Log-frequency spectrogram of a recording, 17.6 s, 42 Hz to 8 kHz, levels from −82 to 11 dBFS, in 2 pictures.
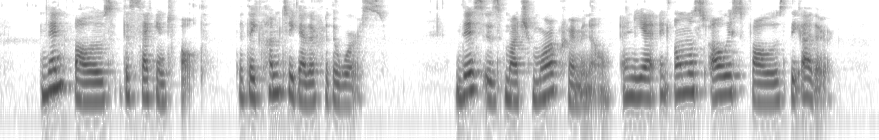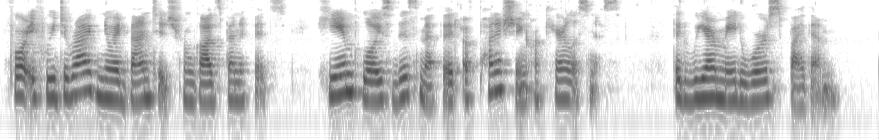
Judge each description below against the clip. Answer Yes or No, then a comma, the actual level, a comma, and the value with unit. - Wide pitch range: No, average, 4.1 semitones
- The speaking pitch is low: No, high, 200 Hz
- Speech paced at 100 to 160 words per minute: No, average, 175 wpm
